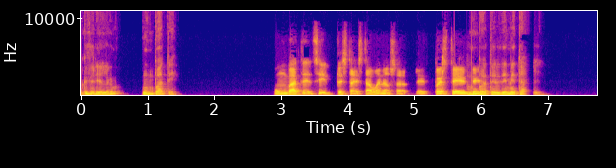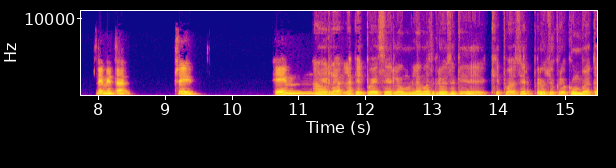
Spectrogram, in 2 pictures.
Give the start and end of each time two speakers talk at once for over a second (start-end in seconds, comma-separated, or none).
none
